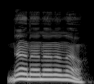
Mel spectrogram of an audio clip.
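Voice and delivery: high, sustained run of no's; rapid-fire denial. Retold or imitated. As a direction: bat the idea away in a high voice. Correcting his own wrong assumption.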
